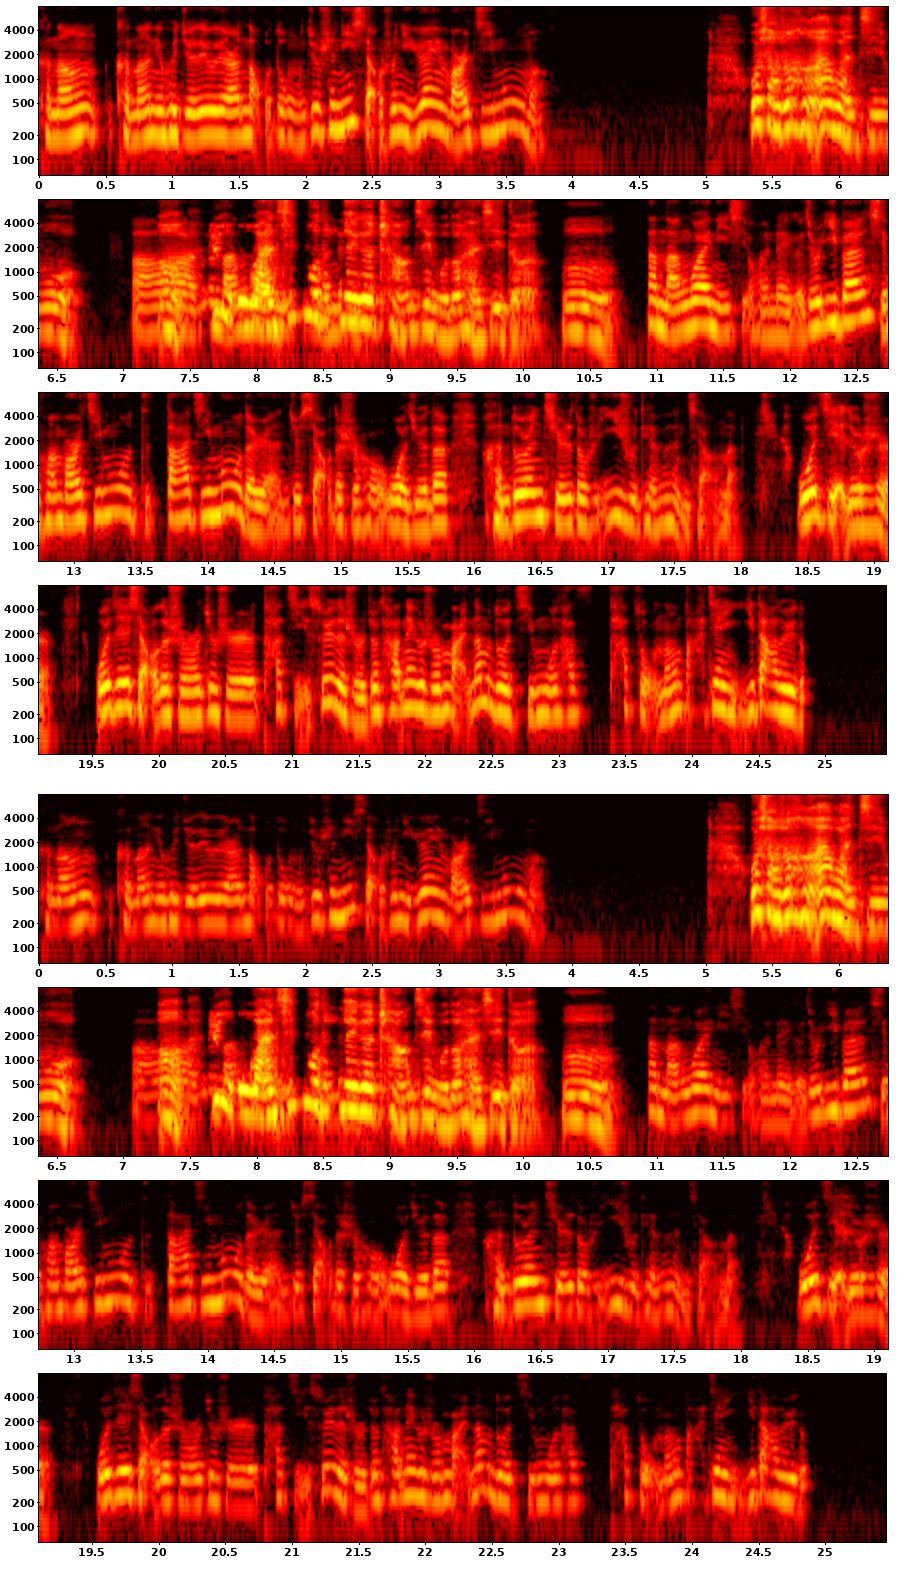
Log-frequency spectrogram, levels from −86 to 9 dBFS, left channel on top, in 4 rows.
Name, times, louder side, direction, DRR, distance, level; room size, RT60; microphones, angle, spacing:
voice 1, 0.0-3.8 7.1-8.8 10.9-18.0 18.4-19.2 19.5-24.8, left 6 dB, 85° left, 0.3 m, -29 dB
voice 2, 5.1-6.7 7.3-10.7, right 1 dB, 20° right, 0.5 m, -23 dB
3.1 x 2.3 x 2.2 m
head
